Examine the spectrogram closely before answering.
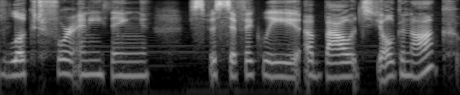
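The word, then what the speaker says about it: Y'Golonac: for anything specifically about Yolganak, or is that how you say it? Igolanak. Igolanak, yeah.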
